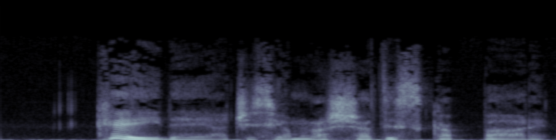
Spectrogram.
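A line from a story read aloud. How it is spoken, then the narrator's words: Sigh. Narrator (Italian): sospirò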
